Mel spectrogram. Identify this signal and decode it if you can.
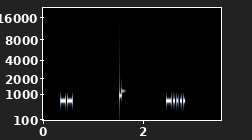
Morse code, heard as a keyed tone, about 36 wpm, 700 Hz. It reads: M 6
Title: Single Letter-Number Alt 35wpm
